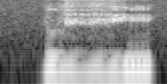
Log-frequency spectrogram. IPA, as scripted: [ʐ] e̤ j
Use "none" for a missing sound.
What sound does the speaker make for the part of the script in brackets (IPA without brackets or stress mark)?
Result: l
